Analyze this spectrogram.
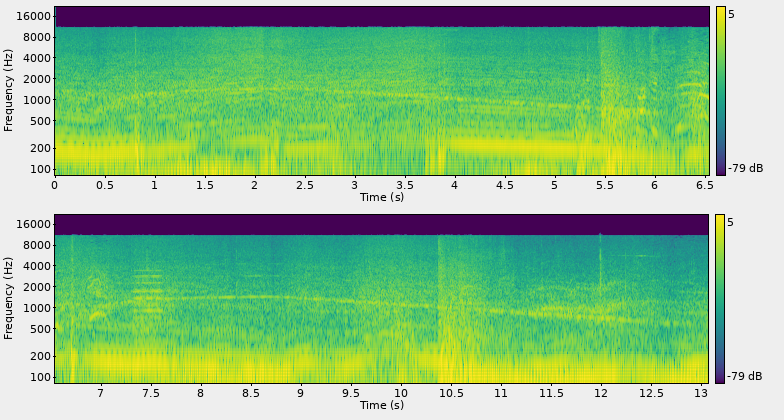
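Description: A sports car engine roars and revs up and down.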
